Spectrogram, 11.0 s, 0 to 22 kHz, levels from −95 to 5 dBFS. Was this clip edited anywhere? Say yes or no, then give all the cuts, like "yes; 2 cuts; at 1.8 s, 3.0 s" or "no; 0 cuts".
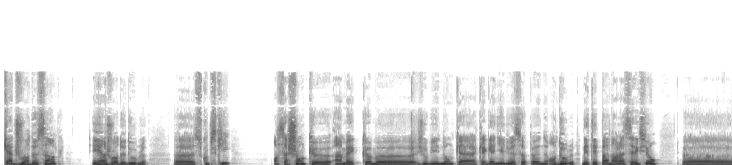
yes; 2 cuts; at 8.2 s, 8.7 s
